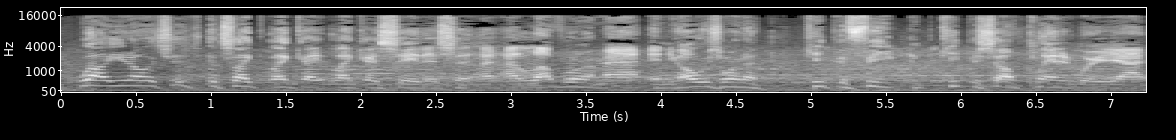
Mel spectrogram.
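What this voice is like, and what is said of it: Boston New England accent. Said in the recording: “Those Boston guys, they don't lose that New England accent.”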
